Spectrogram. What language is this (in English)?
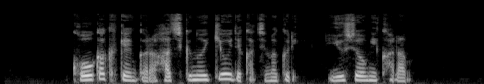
Japanese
